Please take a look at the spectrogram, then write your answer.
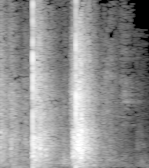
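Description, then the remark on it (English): An audience of women claps in unison at the first annual Wichita Women's Weekend, responding to a request to clap three times: two sharp, loud bursts about half a second apart, each with a brief bright ring-off before fading to quiet. No one speaks. “Clap three times if you hear me.”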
